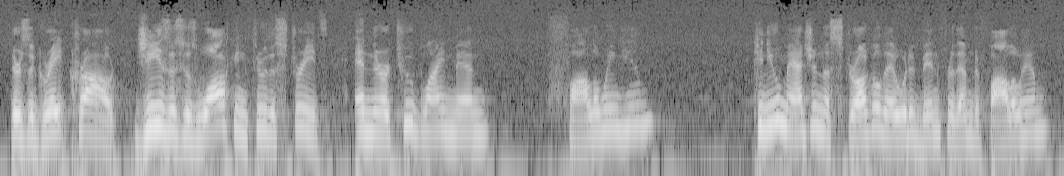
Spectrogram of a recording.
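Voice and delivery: ordinary talk

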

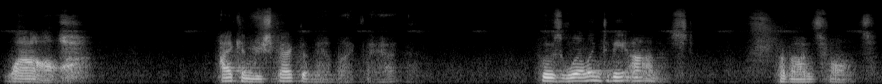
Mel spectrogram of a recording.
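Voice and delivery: family quietly admiring an honest father; soft admiring. Pretend. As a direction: murmur respect with awe. Family imagined admiring Isaac.

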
